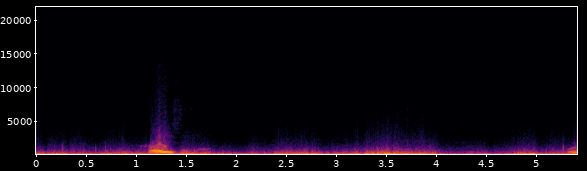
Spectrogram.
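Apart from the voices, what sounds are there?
strong wind blowing on the microphone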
